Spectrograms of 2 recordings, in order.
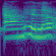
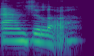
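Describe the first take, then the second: First: "Angela" said with a breathy h for the g; Spanish-style pronunciation. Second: "Angela" said with a soft j sound for the g; English pronunciation. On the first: Host checking a member's name, Spanish-style pronunciation. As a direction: say "Angela" as AHN-heh-la. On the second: Host checking a member's name, English pronunciation. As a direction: say "Angela" as AN-juh-la. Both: Shown as a demonstration. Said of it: "Is it Angela or Angela?".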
